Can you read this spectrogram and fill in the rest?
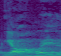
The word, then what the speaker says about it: Yahweh: And really what is being said is this, that Israel's God, Jehovah, Yahweh, as the Hebrew scholars say we should be pronouncing it these days, they, I suspect, don't really know.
